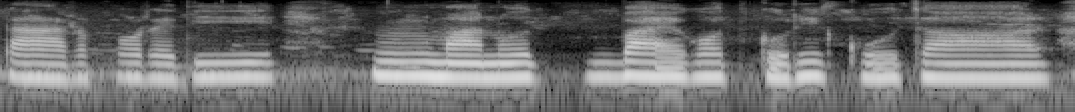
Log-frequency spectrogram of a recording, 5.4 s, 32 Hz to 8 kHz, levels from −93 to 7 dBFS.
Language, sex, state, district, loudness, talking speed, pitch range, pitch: Chakma, female, Tripura, Unakoti, -16 LUFS, 90 wpm, 175-190 Hz, 180 Hz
